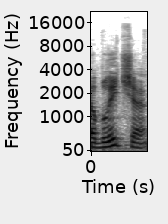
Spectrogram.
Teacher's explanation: звук ч пом'якшений і подовжений а буква я позначає звук а і м'якість попереднього приголосного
